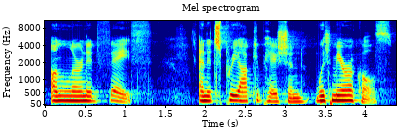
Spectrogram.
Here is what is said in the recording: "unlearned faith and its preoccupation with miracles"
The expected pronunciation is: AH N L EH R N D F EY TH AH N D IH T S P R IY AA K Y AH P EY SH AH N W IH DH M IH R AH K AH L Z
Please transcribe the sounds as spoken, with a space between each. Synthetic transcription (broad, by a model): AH N L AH R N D F EY TH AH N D IH T S P R IY AA K Y AH P EY SH AH N W IH DH M IH R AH K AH L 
